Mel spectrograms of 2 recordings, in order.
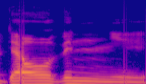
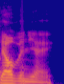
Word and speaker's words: Delevingne: Beautiful actress, Cara Delevingne. Yep. Delevingne.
